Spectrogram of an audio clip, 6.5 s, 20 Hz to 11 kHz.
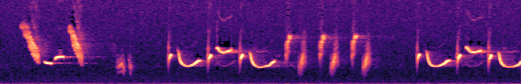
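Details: Blyth's reed warbler in constant, very powerful night song, Gerå Engvej, 15 June 2014, 1 a.m.; after two falling sweeps it loops a dipping, upturned whistled note over and over, mixed with sharp high notes, in a quiet background.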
